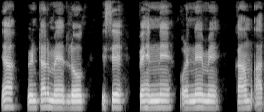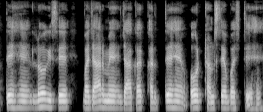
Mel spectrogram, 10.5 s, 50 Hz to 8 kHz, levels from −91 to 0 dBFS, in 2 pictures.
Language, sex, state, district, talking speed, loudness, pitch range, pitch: Hindi, male, Bihar, Lakhisarai, 130 wpm, -18 LUFS, 125-135 Hz, 130 Hz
